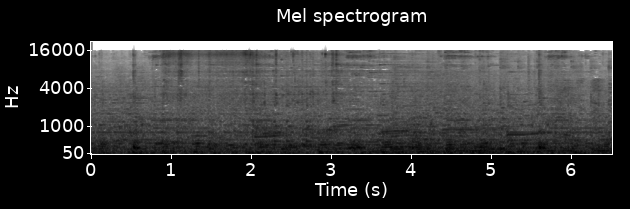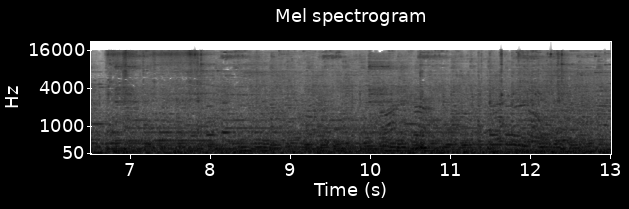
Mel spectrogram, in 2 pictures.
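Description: Huff N' More Puff video slot machine playing its free-games bonus music, with the reel spin and stop effects of each free game, over voices in the background.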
